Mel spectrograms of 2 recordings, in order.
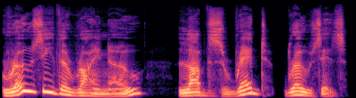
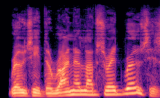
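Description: First: It is spoken at a normal pace. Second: It is spoken at a very fast pace.

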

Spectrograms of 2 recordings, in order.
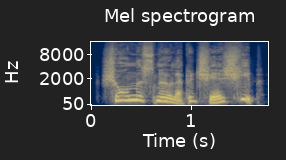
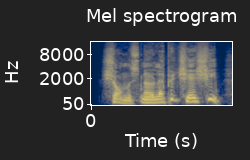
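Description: First: It is said at a faster pace. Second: It is said at a very fast pace. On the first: "plus vite!" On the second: "Encore plus vite!"

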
